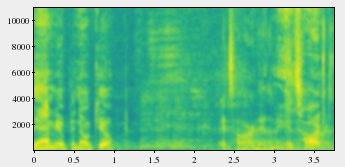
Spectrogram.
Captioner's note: laughing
